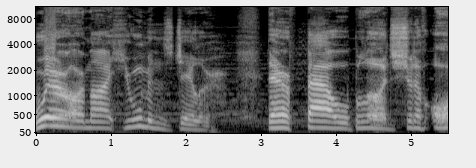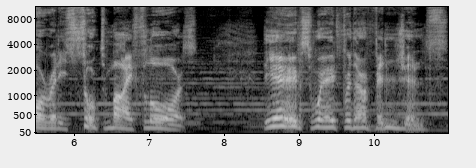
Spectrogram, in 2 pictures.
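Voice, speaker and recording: Faint music plays in the background as a growling, put-on character voice at a middle pitch speaks at a very slow pace. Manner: growling, menacing.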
